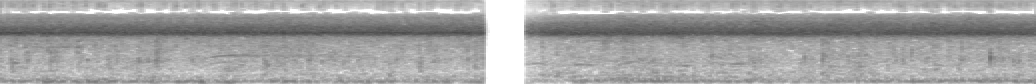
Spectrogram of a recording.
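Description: A cricket calls with a continuous, high-pitched, hissing trill that stays even in pitch and loudness. The sound breaks off for a moment midway, then resumes just as before.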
